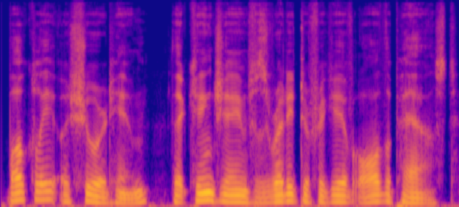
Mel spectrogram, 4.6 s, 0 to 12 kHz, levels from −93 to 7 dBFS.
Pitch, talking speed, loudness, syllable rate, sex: 95 Hz, 170 wpm, -17 LUFS, 5.0 syllables/s, male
